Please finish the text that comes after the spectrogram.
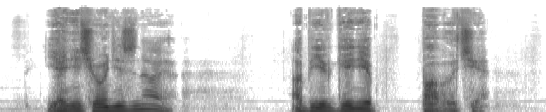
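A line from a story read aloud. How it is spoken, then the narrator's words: Muttered. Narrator (Russian): пробормотал князь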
